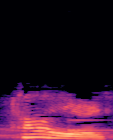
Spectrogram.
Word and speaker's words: tired: 在这里呢，我们需要注意一下 tired 这个形容词它的发音。 tired, tired，在这个单词里面有一个三元音 tired。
